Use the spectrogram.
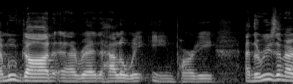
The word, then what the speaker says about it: Hallowe'en: christie hercule project mystery halloween party and you'll notice i pronounced the apostrophe in halloween party as a glottal stop because why wouldn't you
